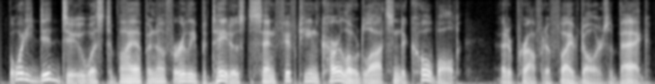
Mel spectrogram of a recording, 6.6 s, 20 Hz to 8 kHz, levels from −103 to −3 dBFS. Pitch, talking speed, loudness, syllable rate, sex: 105 Hz, 245 wpm, -17 LUFS, 6.2 syllables/s, male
